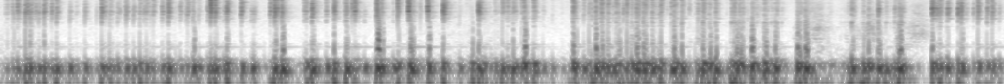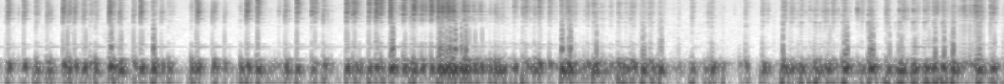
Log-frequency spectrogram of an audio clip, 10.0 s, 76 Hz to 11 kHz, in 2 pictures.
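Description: A Blue Yeti metal USB condenser microphone has its hollow metal mesh grille scratched and tapped on both sides by long red nails. The result is a dense, continuous rattling clatter with a strong low, boomy body around 200 Hz. Rapid dry taps and scrapes run together without pause.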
